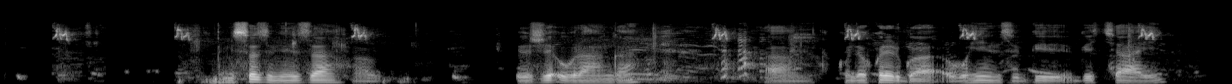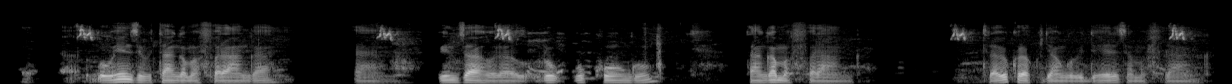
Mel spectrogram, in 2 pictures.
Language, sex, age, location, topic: Kinyarwanda, male, 18-24, Musanze, agriculture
